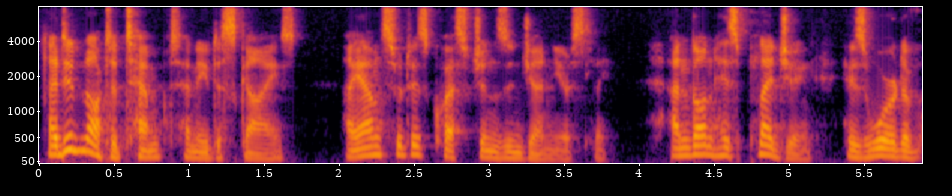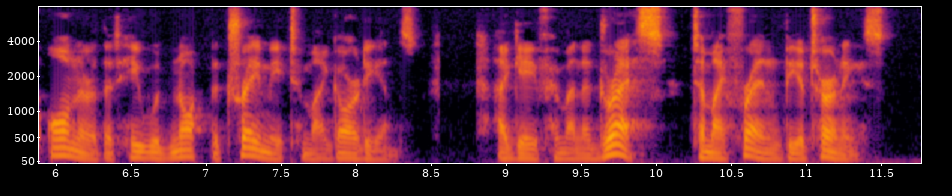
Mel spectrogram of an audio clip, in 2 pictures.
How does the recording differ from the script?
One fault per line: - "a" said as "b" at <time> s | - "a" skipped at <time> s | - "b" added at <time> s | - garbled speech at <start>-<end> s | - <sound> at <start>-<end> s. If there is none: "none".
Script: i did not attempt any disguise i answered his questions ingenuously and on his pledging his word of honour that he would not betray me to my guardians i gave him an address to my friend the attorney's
none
